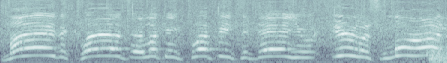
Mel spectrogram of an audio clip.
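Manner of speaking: exasperated yell. Pretend. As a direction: bellow the code phrase in frustration. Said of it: "I, I said".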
